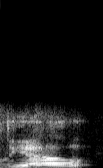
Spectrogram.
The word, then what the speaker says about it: Liel: God that's here pronounce my name is Leal I'm in hola I was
